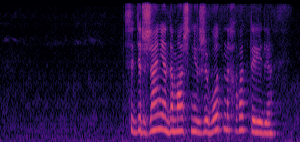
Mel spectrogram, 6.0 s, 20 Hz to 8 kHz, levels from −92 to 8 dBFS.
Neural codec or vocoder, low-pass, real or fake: codec, 16 kHz, 2 kbps, FunCodec, trained on Chinese and English, 25 frames a second; 7.2 kHz; fake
